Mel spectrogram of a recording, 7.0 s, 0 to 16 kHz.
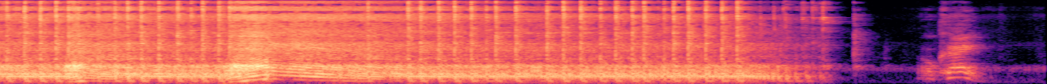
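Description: A Husqvarna 266XP chainsaw with a faulty kill switch fires up and runs loudly for about five seconds, revving once early, then cuts out abruptly; a brief voice follows in the quiet afterward.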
